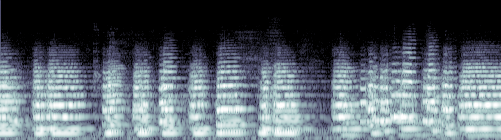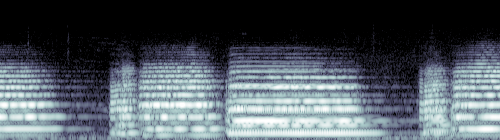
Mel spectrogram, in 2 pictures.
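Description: Hunting horns blowing a brass fanfare over the laid-out game, the customary horn salute to the bag after a hunt. It starts with quick repeated notes for about three seconds, then moves to long held notes, and breaks off briefly about nine seconds in before starting again.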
